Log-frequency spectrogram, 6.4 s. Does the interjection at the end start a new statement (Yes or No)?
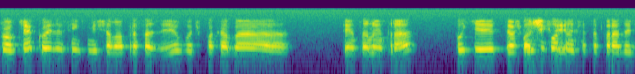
No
